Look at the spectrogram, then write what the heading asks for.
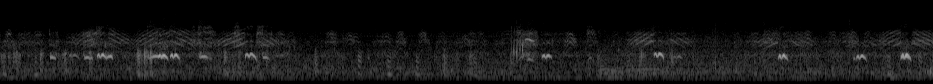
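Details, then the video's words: Northern pintail (Anas acuta) giving short, clear whistled notes around mid pitch, singly and in quick pairs at irregular intervals, over a steady hiss of background noise. "sound northern pintail"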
